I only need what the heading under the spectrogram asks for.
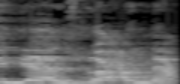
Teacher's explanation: حتی یضعن حملہن، سیم طریقے سے یضعن، عین کو حلق درمیان سے نکالیں، نون مشدد پہ سٹاپ کر رہے ہیں تو لمبا کر کے گننا کریں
